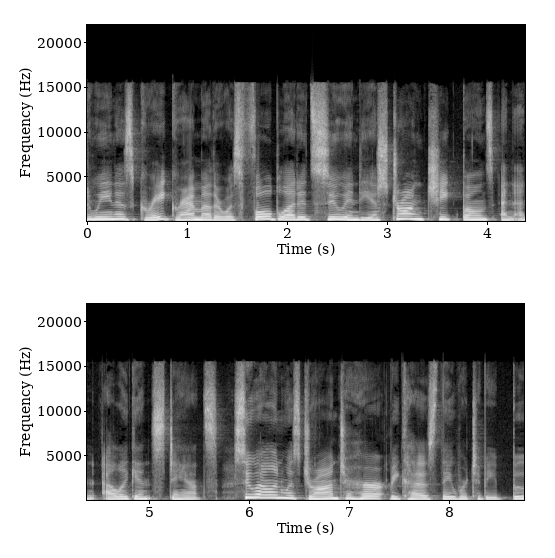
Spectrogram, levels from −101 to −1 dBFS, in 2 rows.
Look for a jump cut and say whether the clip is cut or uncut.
cut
